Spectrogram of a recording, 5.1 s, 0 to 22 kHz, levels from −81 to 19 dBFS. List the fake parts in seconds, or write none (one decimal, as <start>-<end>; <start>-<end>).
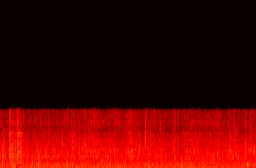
1.8-2.7; 3.6-4.5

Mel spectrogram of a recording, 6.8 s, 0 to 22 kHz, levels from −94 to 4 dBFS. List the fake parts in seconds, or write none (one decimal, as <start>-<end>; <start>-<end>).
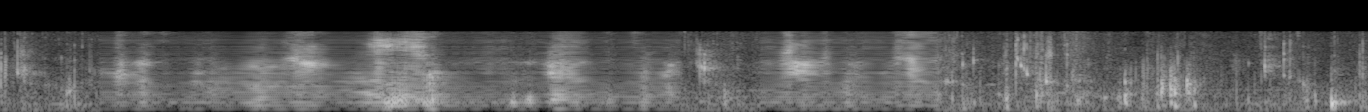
0.5-3.4; 3.8-4.7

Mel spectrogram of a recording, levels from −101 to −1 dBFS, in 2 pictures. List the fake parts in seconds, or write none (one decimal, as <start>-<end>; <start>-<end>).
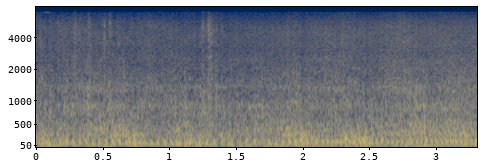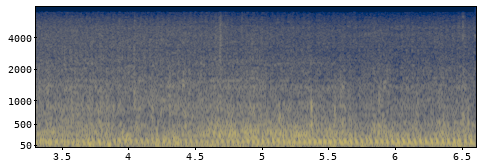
0.8-3.5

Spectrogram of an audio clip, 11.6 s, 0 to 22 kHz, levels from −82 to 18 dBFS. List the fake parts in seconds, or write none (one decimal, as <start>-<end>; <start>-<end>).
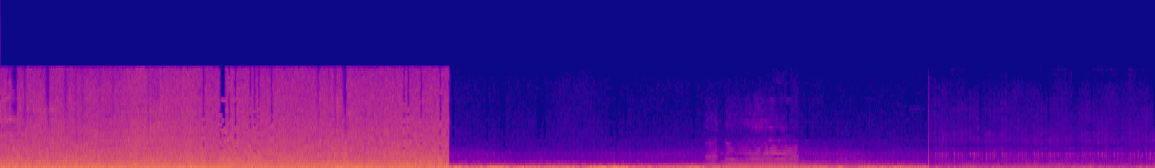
0.0-1.6; 2.9-3.6; 9.4-11.6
